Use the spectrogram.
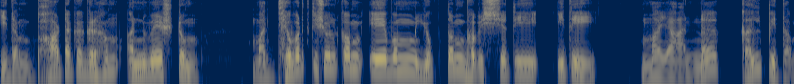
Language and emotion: Sanskrit, surprised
